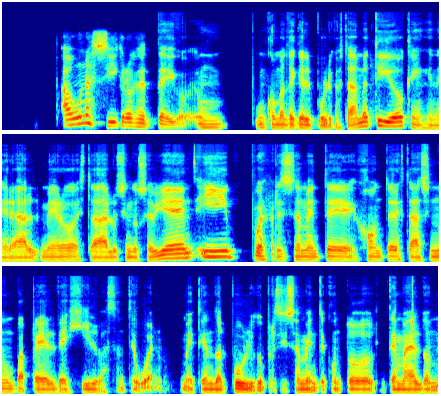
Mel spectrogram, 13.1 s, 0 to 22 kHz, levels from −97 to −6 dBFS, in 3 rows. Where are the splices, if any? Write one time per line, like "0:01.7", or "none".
none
